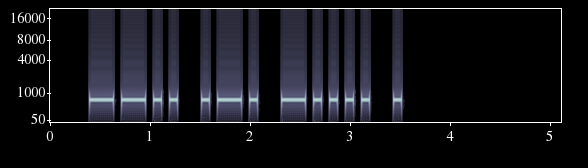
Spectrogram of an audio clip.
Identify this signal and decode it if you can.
Morse code, heard as a keyed tone, about 15 wpm, 700 Hz. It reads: ZR6E
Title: DXCC-100 Call Signs - 4 Characters - Repeated 3x - 15wpm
